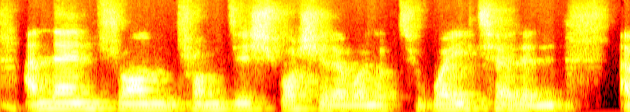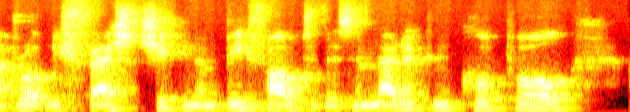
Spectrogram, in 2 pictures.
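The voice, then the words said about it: Liverpool English accent. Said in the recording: “where's that accent from? ... Liverpool.”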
